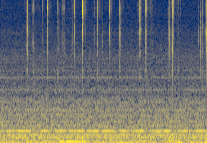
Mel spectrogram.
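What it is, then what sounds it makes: Himalayan salt lamp. Long nails tap the top and sides of a large, lit pink Himalayan rock-salt lamp, a solid rough crystal block. About a dozen short, bright clicks sound with no ring, over a quiet, steady low hum.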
